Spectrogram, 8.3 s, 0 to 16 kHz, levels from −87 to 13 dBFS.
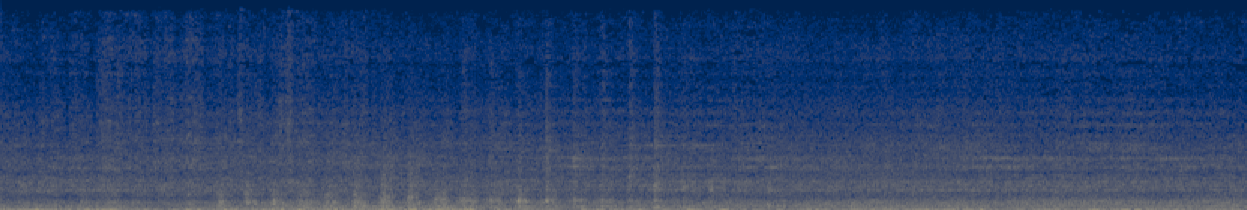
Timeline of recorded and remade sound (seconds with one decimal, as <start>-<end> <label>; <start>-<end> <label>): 0.0-5.2 recorded; 5.2-6.5 remade; 6.5-8.3 recorded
